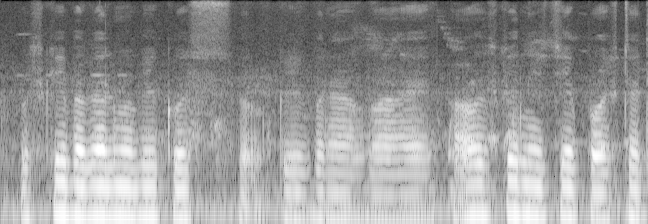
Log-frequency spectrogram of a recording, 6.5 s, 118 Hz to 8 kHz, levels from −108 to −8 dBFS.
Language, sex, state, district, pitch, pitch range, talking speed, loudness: Hindi, male, Bihar, Muzaffarpur, 115 Hz, 105-125 Hz, 120 wpm, -16 LUFS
